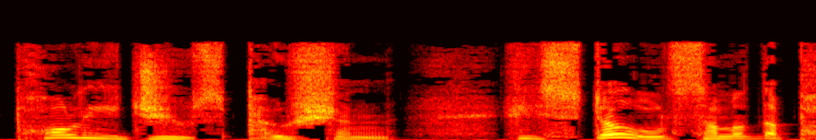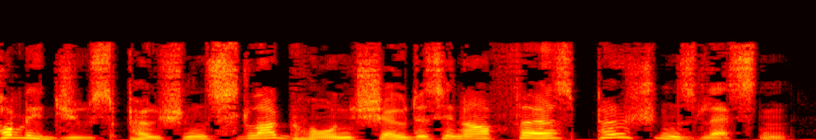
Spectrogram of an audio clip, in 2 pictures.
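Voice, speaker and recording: Guy reading as an excitable teen wizard boy, insistent, swoopy pitch, storybook style, bit muffled recording. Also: a little slow, breathy edge, dry recording, full character voice. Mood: certain. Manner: eager, insistent.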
